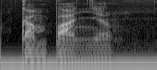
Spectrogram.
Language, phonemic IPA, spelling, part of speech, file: Italian, /kamˈpaɲɲa/, campagna, noun, It-campagna.ogg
